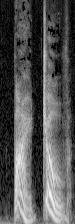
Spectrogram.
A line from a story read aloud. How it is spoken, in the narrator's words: cried my client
